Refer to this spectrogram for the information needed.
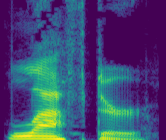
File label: "laughter", spelling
